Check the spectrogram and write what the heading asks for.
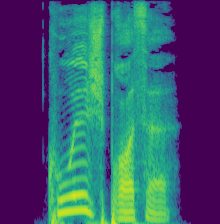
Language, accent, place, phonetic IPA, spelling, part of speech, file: German, Germany, Berlin, [ˈkoːlˌʃpʁɔsə], Kohlsprosse, noun, De-Kohlsprosse.ogg
- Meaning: Brussels sprout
